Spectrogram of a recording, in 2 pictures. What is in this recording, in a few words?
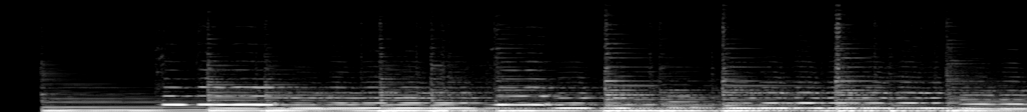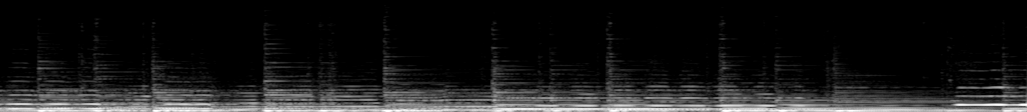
Flute Guitar Moderato; Three Pieces for Flute Guitar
